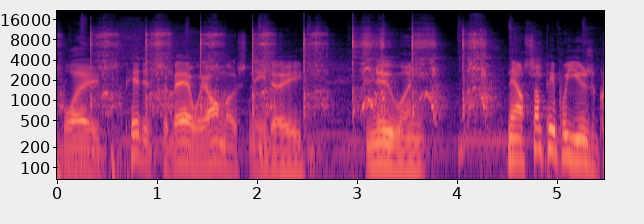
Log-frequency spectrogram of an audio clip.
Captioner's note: scraping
